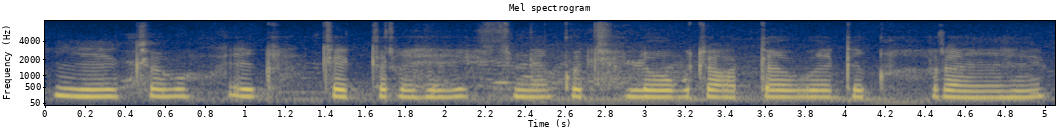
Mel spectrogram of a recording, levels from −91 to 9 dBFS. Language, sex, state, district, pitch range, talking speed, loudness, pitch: Hindi, female, Madhya Pradesh, Bhopal, 195-215 Hz, 155 wpm, -17 LUFS, 205 Hz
